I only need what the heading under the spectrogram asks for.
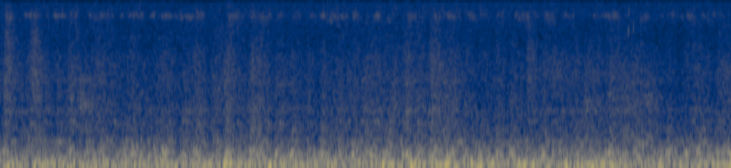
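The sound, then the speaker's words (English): A train rolls over the tracks and through a train station, a continuous low rumble and rattle with faint clacking. It stays moderately loud and even, with no voices. “This is the sound of a train passing over the tracks and through the Salem Depot train station.”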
